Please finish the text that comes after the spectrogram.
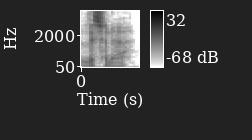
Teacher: if you're going for a British, I guess, standard, say, South British accent, listener, you can get away with, not pronouncing the rhotic sound at all, at least in this context.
